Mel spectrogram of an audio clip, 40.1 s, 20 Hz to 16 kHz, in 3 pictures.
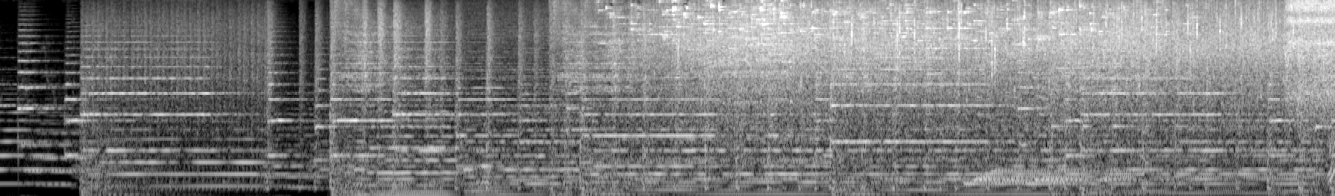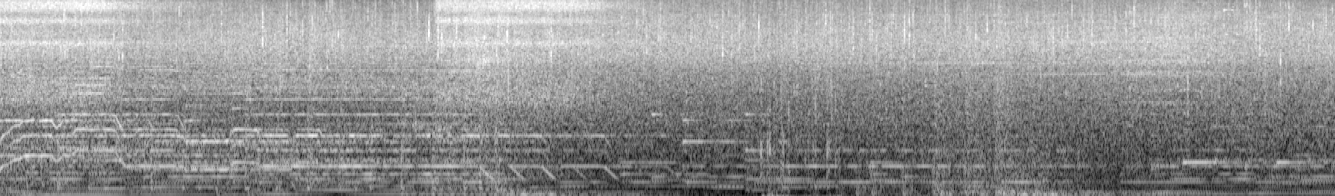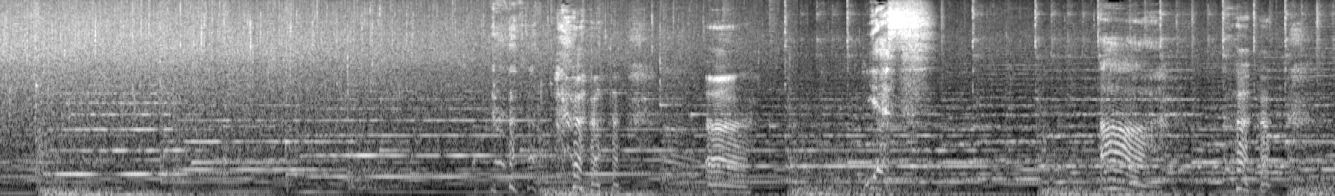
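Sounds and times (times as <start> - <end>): film score with low bass: 0.0 - 40.0
rain falling on pavement: 1.0 - 40.0.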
